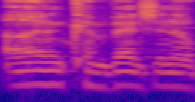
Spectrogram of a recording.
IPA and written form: ˌʌn.kənˈven.ʃən.əl (Unconventional)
